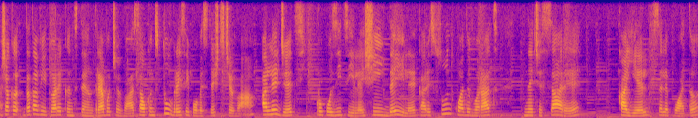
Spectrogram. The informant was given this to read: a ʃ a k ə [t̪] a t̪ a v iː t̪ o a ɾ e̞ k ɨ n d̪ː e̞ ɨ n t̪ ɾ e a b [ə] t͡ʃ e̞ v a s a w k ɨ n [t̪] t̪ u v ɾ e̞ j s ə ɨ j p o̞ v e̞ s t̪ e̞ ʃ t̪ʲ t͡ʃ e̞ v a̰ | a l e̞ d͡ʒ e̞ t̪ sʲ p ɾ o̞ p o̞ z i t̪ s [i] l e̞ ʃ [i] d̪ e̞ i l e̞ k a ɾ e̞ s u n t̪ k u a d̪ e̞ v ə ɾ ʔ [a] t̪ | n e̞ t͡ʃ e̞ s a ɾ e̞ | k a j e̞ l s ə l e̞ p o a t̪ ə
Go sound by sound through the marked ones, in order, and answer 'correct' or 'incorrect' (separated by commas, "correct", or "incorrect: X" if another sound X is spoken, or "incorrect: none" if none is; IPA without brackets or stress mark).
incorrect: d̪, correct, incorrect: d̪, incorrect: iː, incorrect: iː, correct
